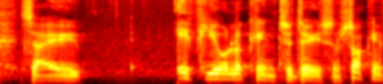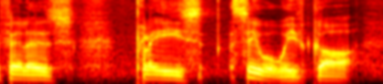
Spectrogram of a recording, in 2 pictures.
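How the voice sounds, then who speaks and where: A man's medium-pitched voice with an English accent. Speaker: podcast host and running event organiser. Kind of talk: casual solo podcast monologue. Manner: conversational, with fillers.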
